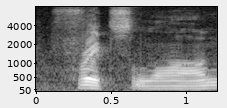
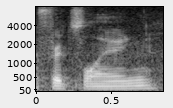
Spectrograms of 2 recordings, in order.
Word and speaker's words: Fritz Lang: Directed by Fritz Lang or Fritz Lang. I prefer to pronounce both ways.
